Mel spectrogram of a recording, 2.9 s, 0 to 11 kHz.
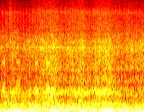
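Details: Mitsubishi L300 diesel with glow plugs, started after the starter motor was serviced: a low, steady diesel clatter with an even beat and no misses or knocks, settling into a healthy idle.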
